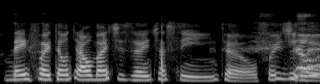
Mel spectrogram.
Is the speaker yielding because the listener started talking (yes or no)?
yes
